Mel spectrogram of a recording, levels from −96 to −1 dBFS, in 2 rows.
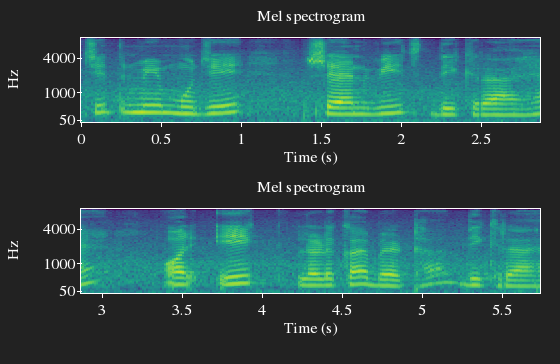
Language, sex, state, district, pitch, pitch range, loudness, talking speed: Hindi, female, Madhya Pradesh, Katni, 210 Hz, 185-235 Hz, -19 LUFS, 135 wpm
